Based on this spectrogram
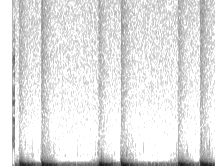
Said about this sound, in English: And it makes this kind of ba-bum, ba-bum, ba-bum, ba-bum, like a heartbeat.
